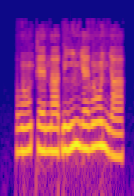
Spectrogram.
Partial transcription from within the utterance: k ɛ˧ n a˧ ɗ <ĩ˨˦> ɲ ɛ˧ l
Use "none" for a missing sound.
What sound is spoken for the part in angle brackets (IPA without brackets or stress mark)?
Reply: ĩ˨˦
